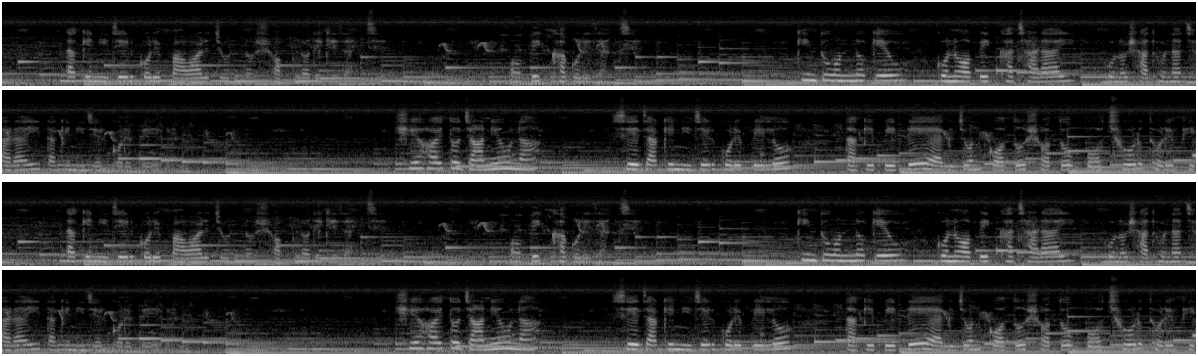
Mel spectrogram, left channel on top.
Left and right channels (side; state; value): both; identical; correlation 1.00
